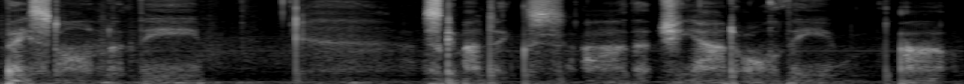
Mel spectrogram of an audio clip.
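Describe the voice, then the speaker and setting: Whispering ASMR host, breathy and bright. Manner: gentle, unhurried, informal recapping.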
